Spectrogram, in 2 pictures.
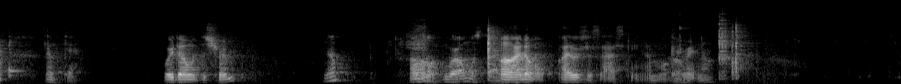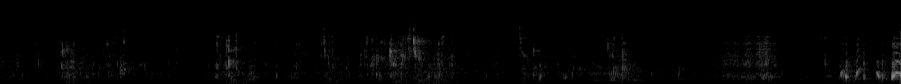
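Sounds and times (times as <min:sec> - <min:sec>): person chewing: 0:07.7 - 0:18.0.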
